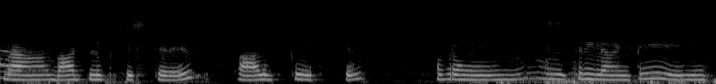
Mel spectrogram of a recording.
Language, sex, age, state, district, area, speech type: Tamil, female, 30-45, Tamil Nadu, Mayiladuthurai, rural, spontaneous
